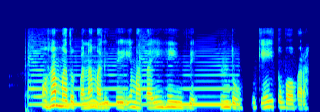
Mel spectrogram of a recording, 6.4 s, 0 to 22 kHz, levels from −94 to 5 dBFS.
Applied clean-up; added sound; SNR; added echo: neural mask model RNNoise.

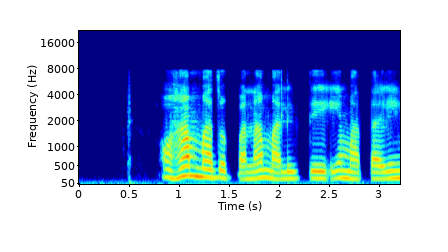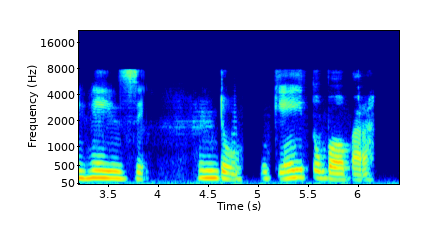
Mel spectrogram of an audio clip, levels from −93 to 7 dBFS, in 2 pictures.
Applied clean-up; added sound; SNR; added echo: neural diffusion model UNIVERSE++.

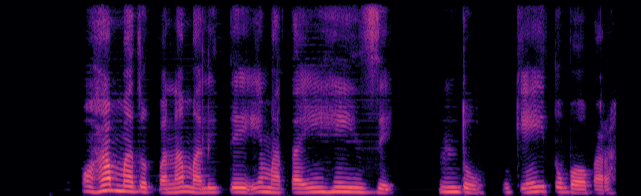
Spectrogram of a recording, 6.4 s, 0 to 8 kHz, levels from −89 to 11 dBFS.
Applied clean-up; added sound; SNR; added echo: neural mask model DeepFilterNet 3.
